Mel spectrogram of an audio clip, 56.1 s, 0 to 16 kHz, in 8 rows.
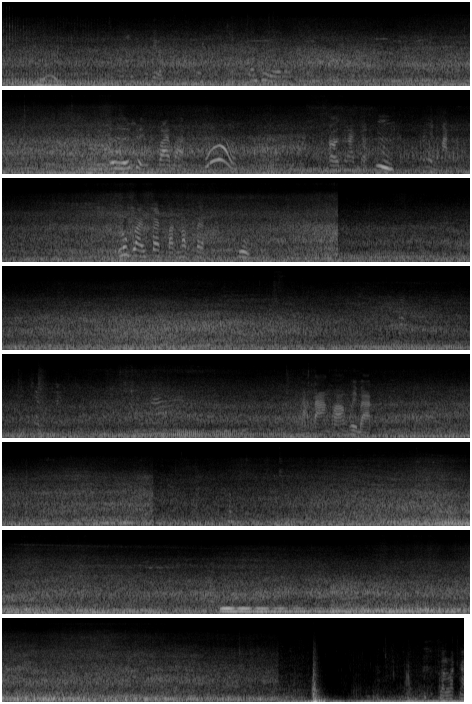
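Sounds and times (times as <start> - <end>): cars and motorbikes passing: 0.0 - 53.7
vehicle engine approaching: 45.4 - 53.5.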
